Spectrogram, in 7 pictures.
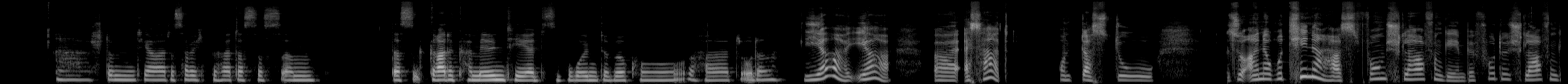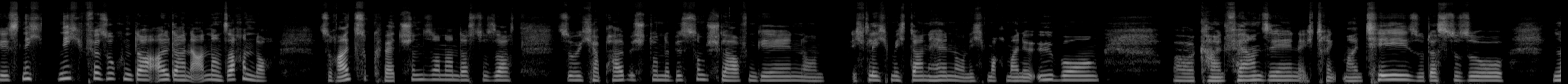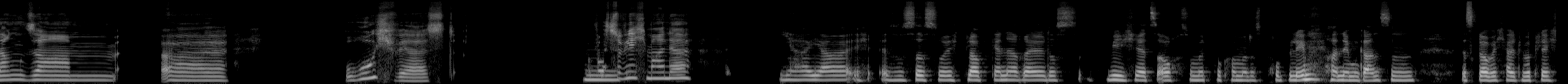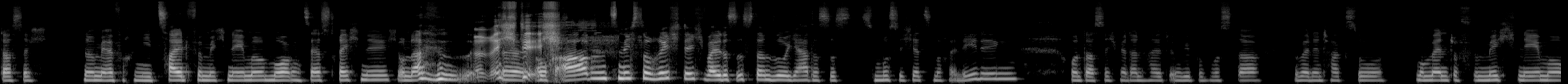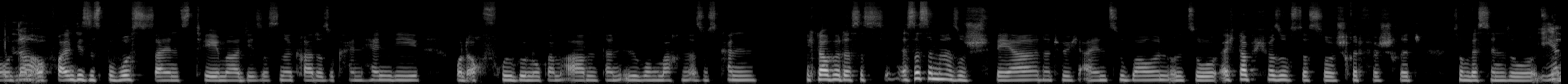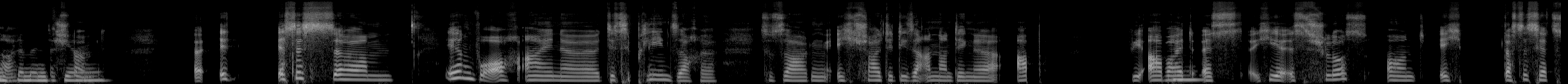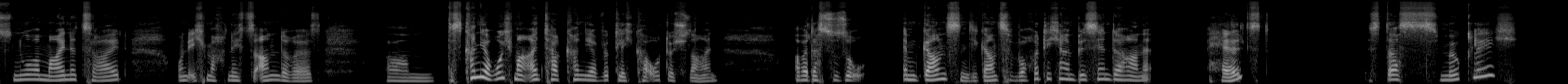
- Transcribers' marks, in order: other background noise; laughing while speaking: "Problem"; laughing while speaking: "dann"; laughing while speaking: "Äh, richtig"
- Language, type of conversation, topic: German, advice, Warum kann ich nach einem stressigen Tag nur schwer einschlafen?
